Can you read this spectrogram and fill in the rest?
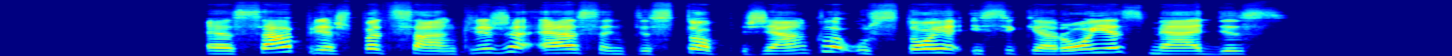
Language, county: Lithuanian, Vilnius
